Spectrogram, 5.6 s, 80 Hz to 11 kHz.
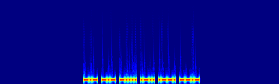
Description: Morse code, heard as a keyed tone, about 40 wpm, 700 Hz. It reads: KK6LPQ
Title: USA Call Signs - 6 Characters - Repeated 2x - 40wpm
